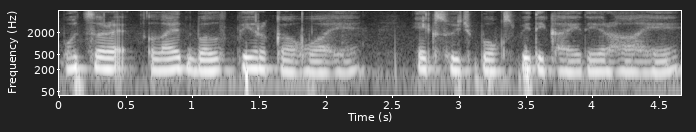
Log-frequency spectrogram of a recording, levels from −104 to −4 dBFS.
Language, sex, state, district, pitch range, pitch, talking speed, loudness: Hindi, female, Arunachal Pradesh, Papum Pare, 175-205 Hz, 185 Hz, 205 wpm, -18 LUFS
